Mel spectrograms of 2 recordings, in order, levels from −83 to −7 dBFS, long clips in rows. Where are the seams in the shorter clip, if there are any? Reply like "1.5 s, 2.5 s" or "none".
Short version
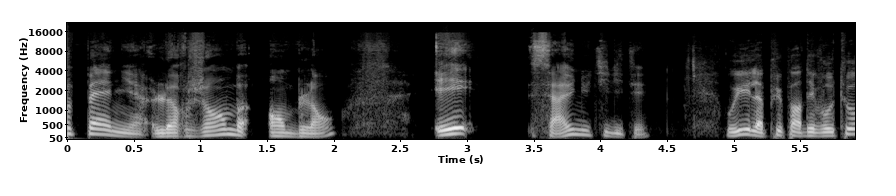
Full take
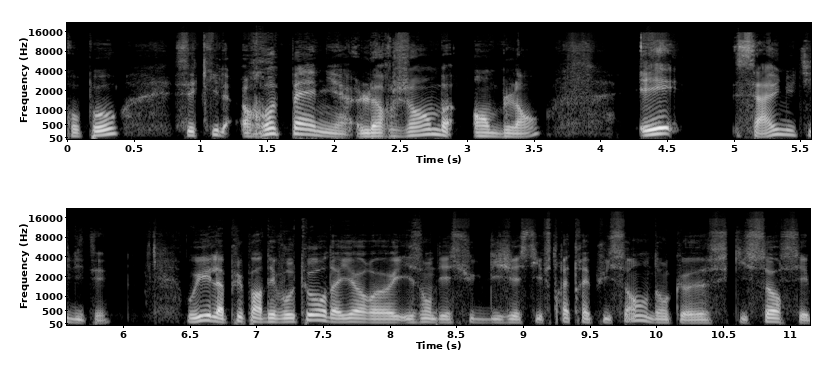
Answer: none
